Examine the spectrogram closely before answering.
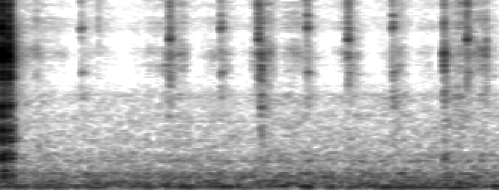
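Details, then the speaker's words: Data East Star Trek pinball playfield during reassembly: light, crisp ticks as a ball rolls over a newly fitted rollover switch, which clicks normally. "hear that is clicking perfectly okay so i think that's going to work"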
